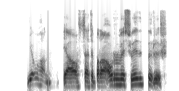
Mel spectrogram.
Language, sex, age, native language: Icelandic, male, 20-29, Icelandic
